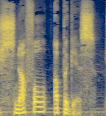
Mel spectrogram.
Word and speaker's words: Snuffleupagus: This, Mr. Snuffleupagus, which I don't think I've ever pronounced it the right way. Mr. Snuffleupagus. So it's S-N-U-F-F-L-E-U-P-A-G-U-S.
